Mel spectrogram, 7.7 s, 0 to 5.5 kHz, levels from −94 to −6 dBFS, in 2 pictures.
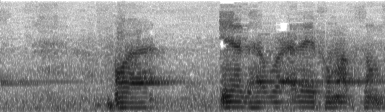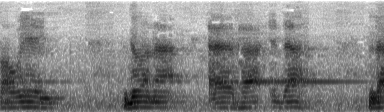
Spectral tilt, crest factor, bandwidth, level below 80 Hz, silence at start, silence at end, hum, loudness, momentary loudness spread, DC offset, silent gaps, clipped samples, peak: -10 dB/octave; 18 dB; 5.4 kHz; -44 dBFS; 0 s; 0 s; none; -19 LUFS; 18 LU; under 0.1%; none; under 0.1%; 0 dBFS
